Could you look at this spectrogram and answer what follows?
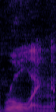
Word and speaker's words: Rowling: Yeah, no, it's rolling. I think it is. I think it's rolling. I always pronounced it Rowling, but nah, fuck her.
